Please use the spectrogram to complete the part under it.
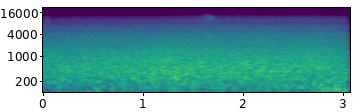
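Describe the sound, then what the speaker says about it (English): Wind blows beside a small stream where someone is fly fishing, a steady broadband rush of gusting air and flowing water that stays loud and even throughout, with no voices. "especially in this wind"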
